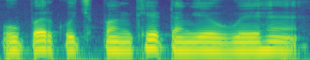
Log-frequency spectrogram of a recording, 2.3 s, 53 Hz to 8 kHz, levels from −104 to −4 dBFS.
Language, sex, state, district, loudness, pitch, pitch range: Hindi, male, Jharkhand, Ranchi, -15 LUFS, 120 Hz, 120-125 Hz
